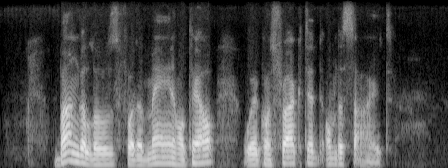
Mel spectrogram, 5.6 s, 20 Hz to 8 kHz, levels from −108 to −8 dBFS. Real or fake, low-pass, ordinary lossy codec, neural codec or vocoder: real; 7.2 kHz; Opus, 16 kbps; none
